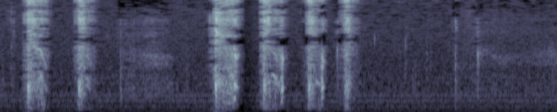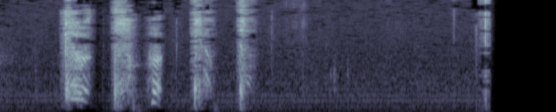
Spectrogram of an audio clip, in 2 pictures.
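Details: Persistent, non-stop cough (ASMR recording): clustered dry coughing bursts over about ten seconds, around a dozen coughs with throat clearing between.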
